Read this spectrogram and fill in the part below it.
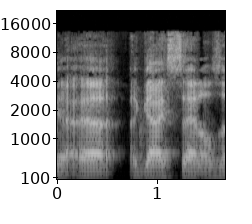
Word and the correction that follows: sidle: up next to you. Sidle? What? How do you say that? – My love. Yeah, sidle. – Saddle. – No, sidle up to somebody. – Sidle? – Yeah, S-I-D-L-E.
